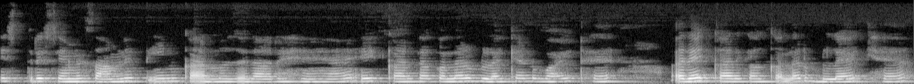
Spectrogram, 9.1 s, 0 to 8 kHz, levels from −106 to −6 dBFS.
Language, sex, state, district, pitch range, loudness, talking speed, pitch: Hindi, female, Jharkhand, Garhwa, 260-280 Hz, -17 LUFS, 165 wpm, 270 Hz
